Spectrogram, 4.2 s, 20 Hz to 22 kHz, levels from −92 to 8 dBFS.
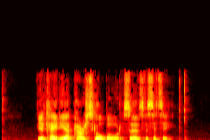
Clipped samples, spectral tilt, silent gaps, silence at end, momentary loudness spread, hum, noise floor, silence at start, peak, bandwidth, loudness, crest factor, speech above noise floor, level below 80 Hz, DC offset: under 0.1%; -4 dB/octave; none; 0.8 s; 12 LU; none; -66 dBFS; 0.75 s; 0 dBFS; 11.5 kHz; -16 LUFS; 18 dB; 50 dB; -54 dBFS; under 0.1%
